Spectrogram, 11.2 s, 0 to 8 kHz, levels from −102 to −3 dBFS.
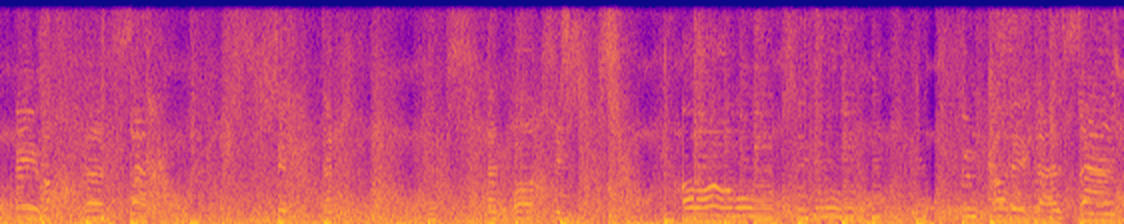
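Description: From 0.00 to 0.17 s the opening sound is missing and steady hiss plays instead: sound dropped by the voice detector, likely because the sender's detector read the start as background and stopped sending, so the receiver filled the gap with comfort noise. On a spectrogram this shows as a flat, evenly textured band with none of the structure around it. The waveform holds a low, constant envelope until real sound begins.

Between 0.50 and 6.83 s, and again from 7.73 to 8.15 s and 8.54 to 9.89 s, the sound is chopped by the voice detector. The detector likely kept switching between sending and muting, and about 5.2 s, 0.3 s and 1.0 s of these stretches were replaced with synthetic noise. Quiet parts and edges vanish. On a spectrogram, patches of smooth, structureless noise interrupt the detailed material. In the waveform, the envelope alternates between normal bursts and a flat noise floor.

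Late in the clip, sound is dropped by the voice detector in three short gaps: 10.31 to 10.34 s, 10.64 to 10.79 s, and from 11.15 s to the end. Each time the sound likely fell below the detector's threshold and was swapped for comfort noise, so it cuts to hiss for a moment. These show as brief flat-noise blocks on the spectrogram. Throughout, nothing appears above 8 kHz, which fits a wideband G.722 call codec.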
